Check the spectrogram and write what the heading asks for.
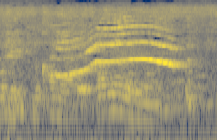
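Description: A woman's high-pitched wail of pain, one drawn-out cry that rises and then falls in pitch, as she reacts to pressure-point treatment on her legs.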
